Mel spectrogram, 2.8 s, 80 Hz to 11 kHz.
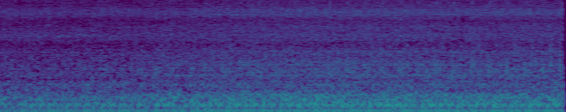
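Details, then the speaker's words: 2009 BMW R1200R boxer twin just started after fuel pump replacement: steady even low burble at idle, no whistle, tick or knock; running cleanly. "let's see how things go and yeah let's start it up all right test let's see and the bike starts no whistling no noise"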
